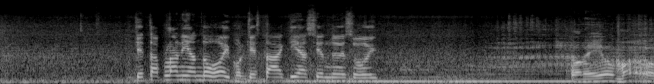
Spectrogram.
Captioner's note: speaking spanish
